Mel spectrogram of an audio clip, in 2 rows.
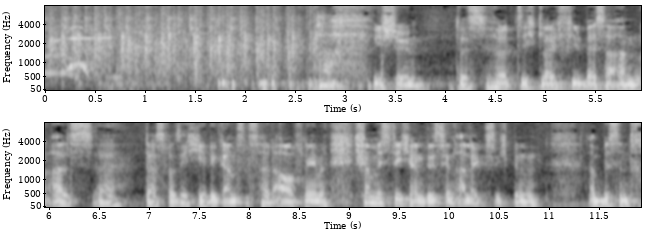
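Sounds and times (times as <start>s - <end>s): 
group applause: 0.0s - 3.2s
speech: 2.8s - 11.9s.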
